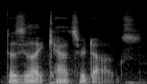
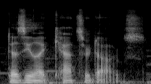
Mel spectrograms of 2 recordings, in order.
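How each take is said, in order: No difference in how they are said.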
